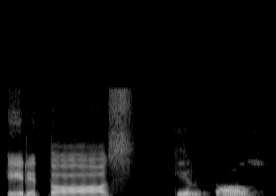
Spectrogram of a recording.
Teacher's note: র বারিক হওয়ার কথা ছিল, কিন্তু হুরুফে মুস্তালিয়া ত এসেছে বাম দিকে পরে, সেই জন্য এটাকে পুর করেই পড়তে হবে।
